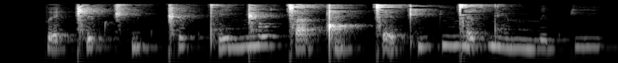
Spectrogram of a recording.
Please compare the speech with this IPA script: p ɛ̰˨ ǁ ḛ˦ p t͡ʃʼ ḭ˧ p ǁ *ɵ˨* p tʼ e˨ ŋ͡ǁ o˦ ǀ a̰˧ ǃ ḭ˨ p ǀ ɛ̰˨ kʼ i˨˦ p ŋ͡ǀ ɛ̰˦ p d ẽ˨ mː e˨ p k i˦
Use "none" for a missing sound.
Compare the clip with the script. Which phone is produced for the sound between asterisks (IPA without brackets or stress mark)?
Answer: ɵ˨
